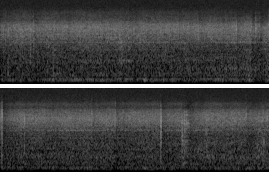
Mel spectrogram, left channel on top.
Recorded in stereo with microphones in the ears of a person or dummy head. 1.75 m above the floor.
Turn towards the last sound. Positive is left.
No sound to turn to.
